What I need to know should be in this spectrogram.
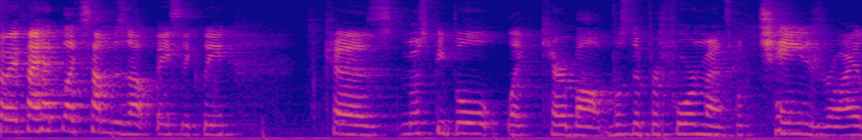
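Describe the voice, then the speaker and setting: A woman talks at a moderate pace in a fairly high pitch, with noticeable background noise present. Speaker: online game player. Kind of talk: casual gaming commentary.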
